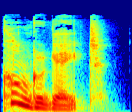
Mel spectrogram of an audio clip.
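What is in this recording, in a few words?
"congregate", British English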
